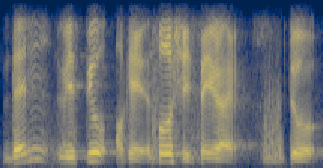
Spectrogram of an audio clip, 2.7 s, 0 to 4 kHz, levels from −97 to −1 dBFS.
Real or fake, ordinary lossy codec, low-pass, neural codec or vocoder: real; Opus, 24 kbps; 3.6 kHz; none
